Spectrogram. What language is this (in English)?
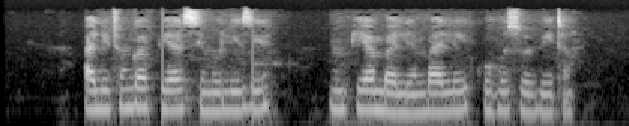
Swahili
